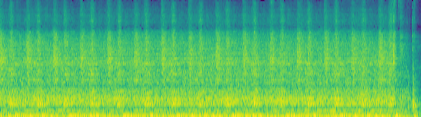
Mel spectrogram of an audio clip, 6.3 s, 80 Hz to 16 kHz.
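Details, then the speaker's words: 1967 Chevy C-10 gas engine on its first cold start after sitting about 45 days; a long run of steady cranking lasting several seconds without catching cleanly, a stubborn hard start. "well it's being stubborn i like to let her sit here and warm up for a bit"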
